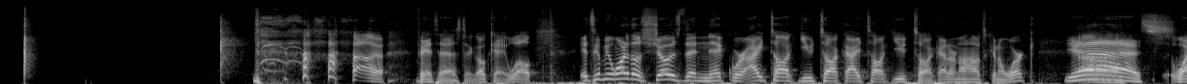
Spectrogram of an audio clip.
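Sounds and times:
hand clap for delay test: 0.2 - 0.5, 2.2 - 2.7
laughter: 2.6 - 3.9
speech: 3.5 - 11.8.

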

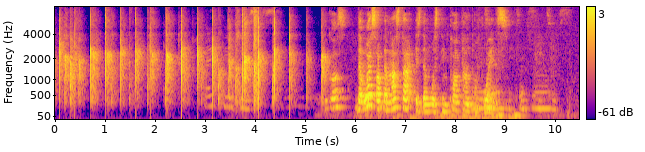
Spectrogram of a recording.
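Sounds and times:
audience clapping: 0.0 - 5.7
speech: 5.5 - 9.4.

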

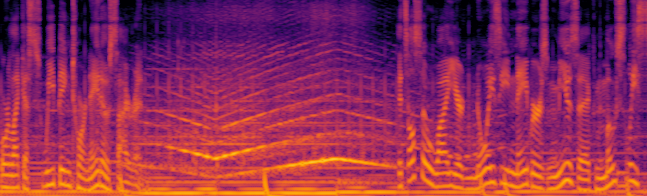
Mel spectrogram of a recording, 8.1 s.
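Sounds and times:
speech: 0.1 - 2.2, 5.0 - 8.0
deep low droning foghorn blast: 1.9 - 5.4.

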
